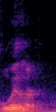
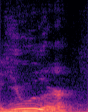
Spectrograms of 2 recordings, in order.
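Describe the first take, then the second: First: The name is said in a German way. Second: The name is said in an anglicized way. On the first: The speaker calls it right. "It's Euler" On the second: The speaker calls it wrong. "Don't say Euler. You'll sound stupid if you say Euler"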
